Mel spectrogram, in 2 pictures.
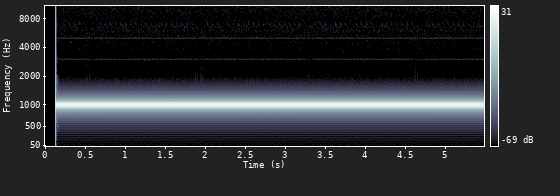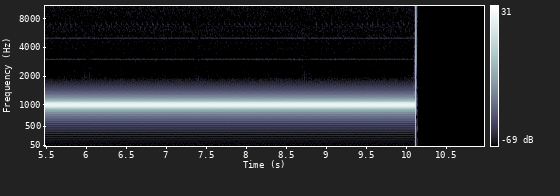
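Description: Broadcast line-up reference tone of 1 kHz, the 'tone' of a bars-and-tone test signal: a single pure, unwavering pitch that switches on abruptly and cuts off abruptly.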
